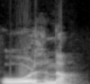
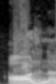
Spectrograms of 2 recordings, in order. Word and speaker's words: ओढ़ना: एक शब्द है ओढ़ना, ओढ़ना, आढ़ना नहीं, ओढ़ना।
